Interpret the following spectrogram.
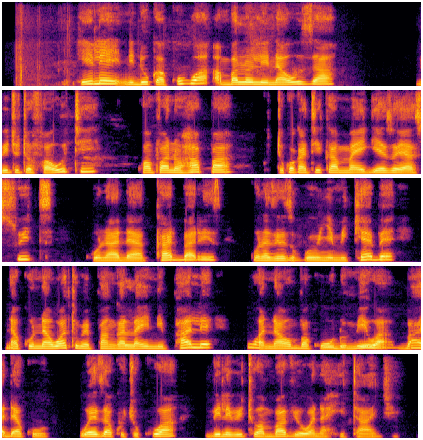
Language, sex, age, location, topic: Swahili, female, 25-35, Nairobi, finance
